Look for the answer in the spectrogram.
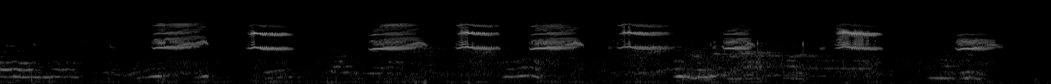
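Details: White-rumped shama singing loud, clear phrases of bright, ringing notes. The phrases come in short bursts of about half a second, repeated roughly every second with brief pauses. Faint low tones sit underneath.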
